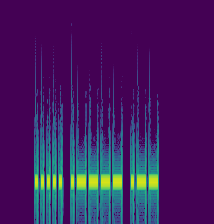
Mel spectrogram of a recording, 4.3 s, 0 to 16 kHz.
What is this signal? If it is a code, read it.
Morse code, heard as a keyed tone, about 19 wpm, 700 Hz. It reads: 51W
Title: Three Challenging Letter-Number Combinations 20wpm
